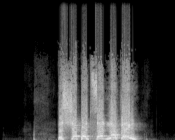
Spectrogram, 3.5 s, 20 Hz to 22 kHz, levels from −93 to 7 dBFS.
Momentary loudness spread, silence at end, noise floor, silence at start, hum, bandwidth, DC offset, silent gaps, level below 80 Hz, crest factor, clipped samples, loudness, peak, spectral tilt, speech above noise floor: 5 LU; 0.75 s; -70 dBFS; 1.15 s; none; over 20 kHz; under 0.1%; none; -40 dBFS; 10 dB; 0.6%; -6 LUFS; 0 dBFS; -2.5 dB/octave; 64 dB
